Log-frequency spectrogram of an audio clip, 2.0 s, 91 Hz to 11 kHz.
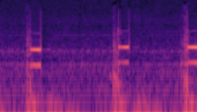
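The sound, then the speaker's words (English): Touch-tone keypad dialing of a 1-800 number: three short, steady two-tone beeps, each followed by a brief pause, faint and alone, with no voices. “And just simply dial 1-800.”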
